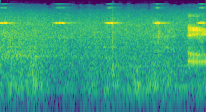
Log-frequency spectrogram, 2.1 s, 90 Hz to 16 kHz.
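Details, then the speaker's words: Estarli E28 electric bike riding on road: thin, high squeak about twice a second with wheel rotation; front wheel sitting crooked and rubbing. "can you hear that squeak you've got this is my turning getting close to the bike shop here"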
